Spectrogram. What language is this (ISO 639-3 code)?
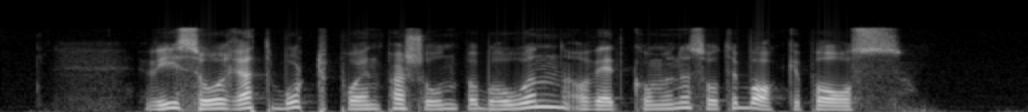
nor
